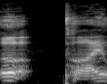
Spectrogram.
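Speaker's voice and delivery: mock contemptuous sneer. Imitating how enemies in the game say pilot: imitating disgusted enemies. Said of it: "with a mouthful of shit if they were your enemies".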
